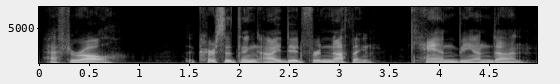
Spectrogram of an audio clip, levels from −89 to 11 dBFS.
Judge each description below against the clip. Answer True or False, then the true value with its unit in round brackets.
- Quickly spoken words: False (145 wpm)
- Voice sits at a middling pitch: False (120 Hz)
